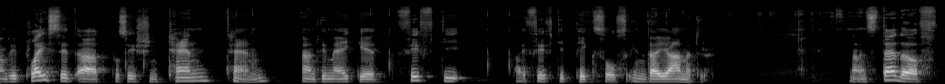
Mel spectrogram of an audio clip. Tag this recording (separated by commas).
Speech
